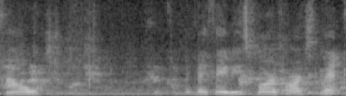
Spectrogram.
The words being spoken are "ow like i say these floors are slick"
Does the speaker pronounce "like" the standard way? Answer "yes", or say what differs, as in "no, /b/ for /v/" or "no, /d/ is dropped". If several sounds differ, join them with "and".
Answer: yes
